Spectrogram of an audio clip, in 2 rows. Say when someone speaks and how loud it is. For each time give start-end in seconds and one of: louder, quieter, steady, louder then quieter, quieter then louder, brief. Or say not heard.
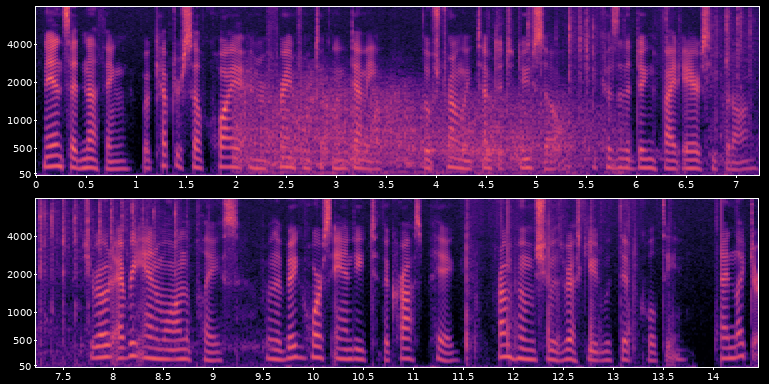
0.1-14.4 steady.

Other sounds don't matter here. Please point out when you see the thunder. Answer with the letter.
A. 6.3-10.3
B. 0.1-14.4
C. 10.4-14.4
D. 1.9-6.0
D.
